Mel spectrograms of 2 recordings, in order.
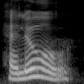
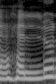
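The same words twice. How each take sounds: First: Said in the usual way. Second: हेलो with doubled l and a short final vowel, "hel-lu"; wrong pronunciation. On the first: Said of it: "क्या बोलते हैं". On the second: Shown as a demonstration. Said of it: "हेलो नहीं, क्या बोलते हैं".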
